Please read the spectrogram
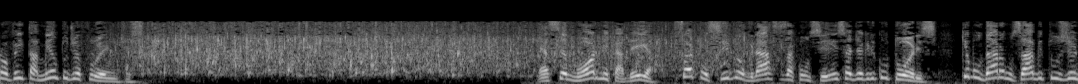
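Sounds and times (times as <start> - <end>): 
speech: 0.0 - 1.6, 5.4 - 10.7
water rinsing an empty pesticide container: 0.8 - 8.0.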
